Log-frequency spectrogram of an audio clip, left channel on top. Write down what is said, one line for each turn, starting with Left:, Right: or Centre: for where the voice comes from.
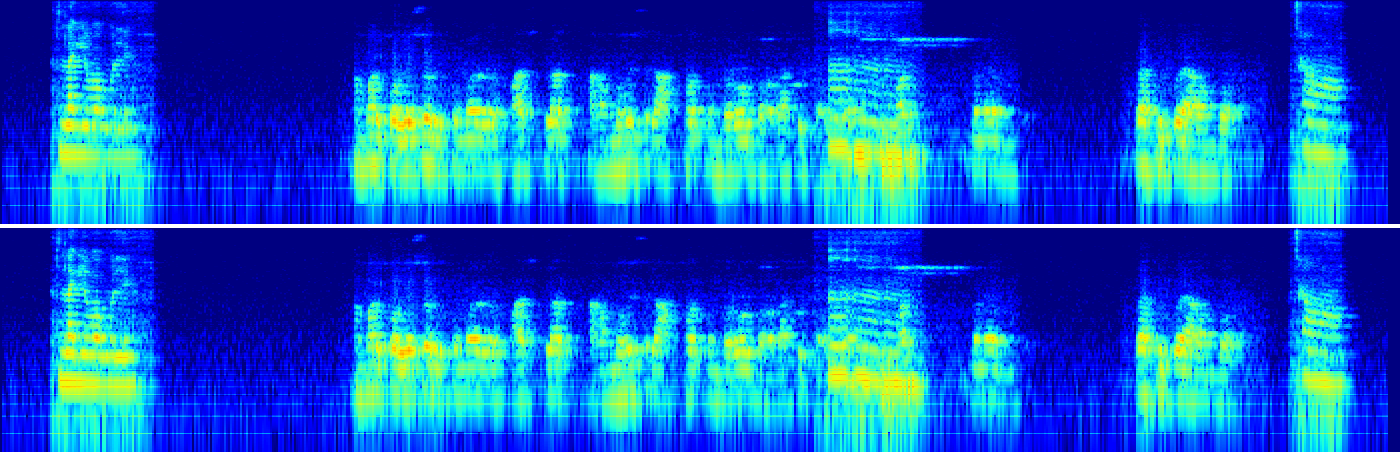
Right: লাগিব বুলি।
Centre: আমাৰ কলেজৰ তোমাৰ ফাৰ্ষ্ট ক্লাছ আৰম্ভ হৈছিল আঠটা পোন্ধৰ অহ, ৰাতিপুৱাই।
Right: উম
Centre: ইমান-ইমান
Right: উম উম
Centre: মানে ৰাতিপুৱাই আৰম্ভ হয়।
Right: অহ।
